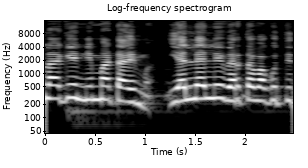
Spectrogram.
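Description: Only speech: a man talking in Kannada.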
